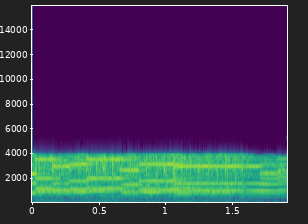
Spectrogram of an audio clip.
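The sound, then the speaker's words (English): A phone rings with an electronic ringtone, a loud, steady tonal pattern that plays alone and eases off slightly at the end. “Well, that's your phone. Somebody better answer that.”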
